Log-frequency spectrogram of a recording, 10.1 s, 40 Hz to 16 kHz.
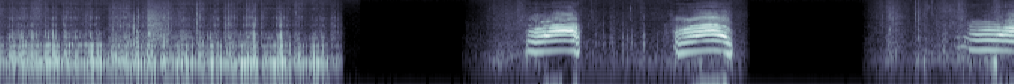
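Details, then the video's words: A few seconds of rumbling noise, then silence, then house cat meows: two short, arched, bright meows about a second apart, and a third starting at the end. "30 minutes of Cats' Meow"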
